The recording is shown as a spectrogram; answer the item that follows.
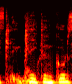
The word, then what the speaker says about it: Clayton Cowles: Lee Lourage et Clayton Cowles. Je prononce très mal, c'est Clayton Cole, c'est juste lettreur en fait.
